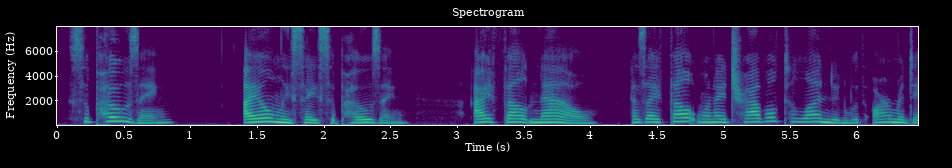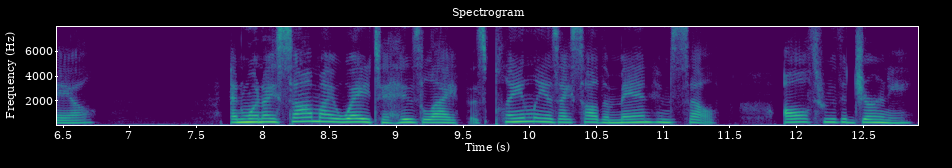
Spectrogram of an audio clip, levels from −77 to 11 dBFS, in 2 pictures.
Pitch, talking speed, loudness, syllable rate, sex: 245 Hz, 170 wpm, -19 LUFS, 5.3 syllables/s, female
